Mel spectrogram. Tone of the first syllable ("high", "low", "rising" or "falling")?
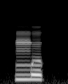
high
